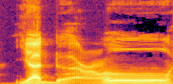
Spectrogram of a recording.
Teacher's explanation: kemudian u dibaca panjang. Ini namanya adalah mad jaiz munfasil.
